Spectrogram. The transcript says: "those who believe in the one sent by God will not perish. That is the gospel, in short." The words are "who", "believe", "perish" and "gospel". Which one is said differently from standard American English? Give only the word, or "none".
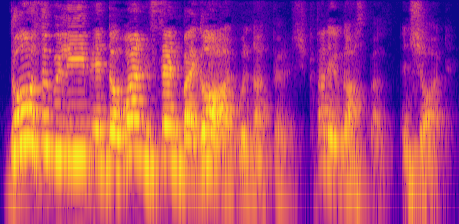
none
